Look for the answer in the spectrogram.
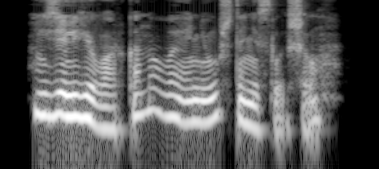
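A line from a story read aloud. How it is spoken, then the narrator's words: Old man's snort. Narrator (Russian): хмыкнул старик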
